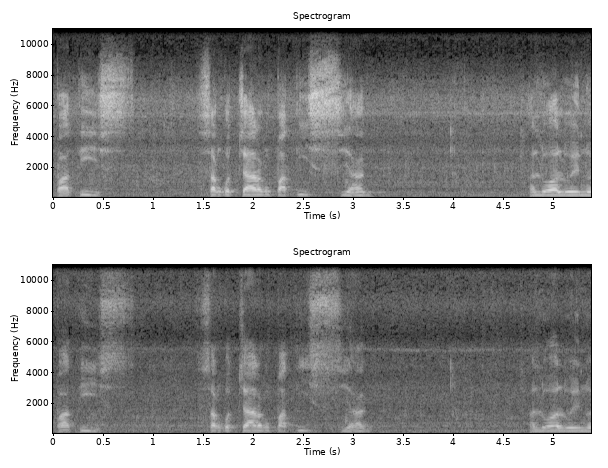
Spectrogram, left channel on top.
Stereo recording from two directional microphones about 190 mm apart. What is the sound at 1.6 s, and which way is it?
A man's voice, 15° left (ahead or behind).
